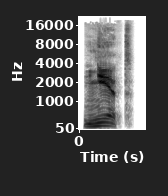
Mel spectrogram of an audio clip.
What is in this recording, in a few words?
RU Speech Quick Commands No Way; World Of Warships; USSR Ovechkin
